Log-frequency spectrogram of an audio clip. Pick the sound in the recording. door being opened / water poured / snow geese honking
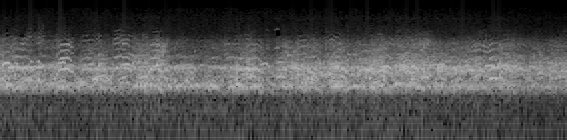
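snow geese honking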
